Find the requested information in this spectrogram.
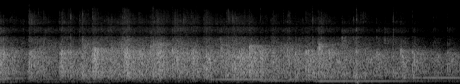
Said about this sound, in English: Let's give that hand a round of applause.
